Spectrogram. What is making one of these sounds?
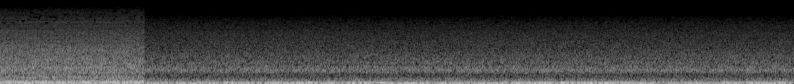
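A jet engine drones with a low, steady rumble.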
